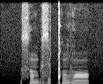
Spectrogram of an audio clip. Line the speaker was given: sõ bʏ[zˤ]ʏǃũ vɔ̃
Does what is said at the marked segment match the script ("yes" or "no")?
no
